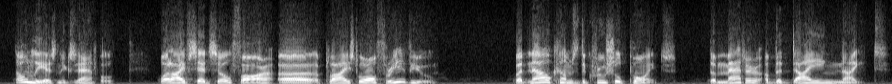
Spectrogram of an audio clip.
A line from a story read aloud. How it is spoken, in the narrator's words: Earth said blandly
